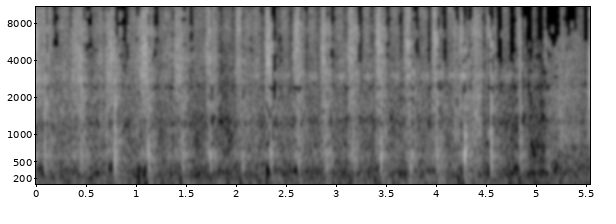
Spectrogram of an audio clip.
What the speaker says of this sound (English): I'm cutting them into slices about an eighth of an inch on a side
